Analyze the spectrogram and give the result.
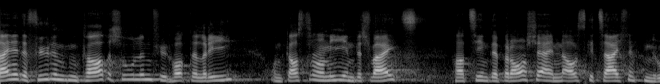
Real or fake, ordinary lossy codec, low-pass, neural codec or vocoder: fake; none; 14.4 kHz; autoencoder, 48 kHz, 32 numbers a frame, DAC-VAE, trained on Japanese speech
